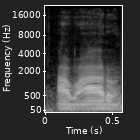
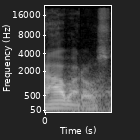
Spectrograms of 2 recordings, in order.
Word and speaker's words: avaros: Avaros, no es ávaros, no tiene acento en la primera A. Avaros, es llana la palabra.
